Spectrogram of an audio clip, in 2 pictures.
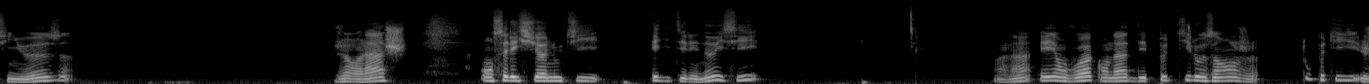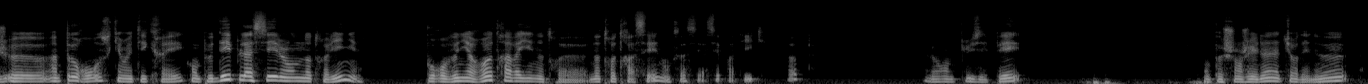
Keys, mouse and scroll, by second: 4.6 middle click, 6.2 click, 14.9-19.1 drag, 20.5-23.8 drag, 25.0 ctrl+click, 26.0 ctrl+click.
